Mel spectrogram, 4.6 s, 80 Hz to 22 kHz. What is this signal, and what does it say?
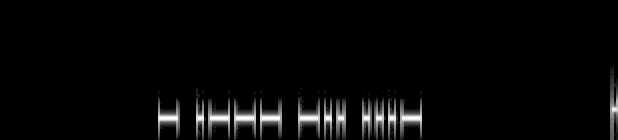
Morse code, heard as a keyed tone, about 25 wpm, 700 Hz. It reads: TJDV
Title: Four Challenging Letter-Number Combinations 25wpm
